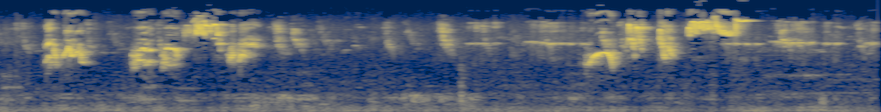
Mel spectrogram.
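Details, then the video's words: Song thrush singing busy phrases of shrill, varied whistles and twitters, pausing mid-clip, then a fresh burst of rising and high notes. "Sonido del Zorzal Comun - Sturz cantator - TURDUS PHILOMELOS"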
